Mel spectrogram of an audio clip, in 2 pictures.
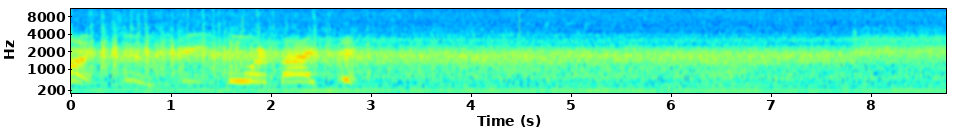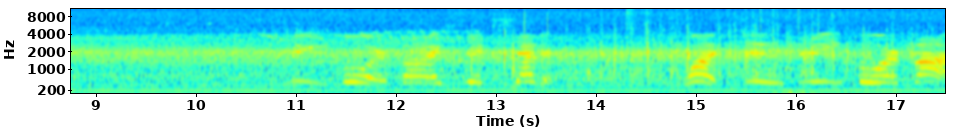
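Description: A horse's hooves thud softly on sand at a canter.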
